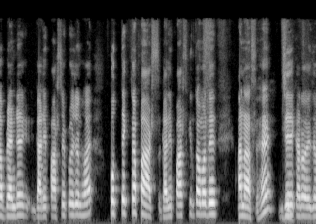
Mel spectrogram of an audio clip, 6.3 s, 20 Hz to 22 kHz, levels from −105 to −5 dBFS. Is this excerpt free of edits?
yes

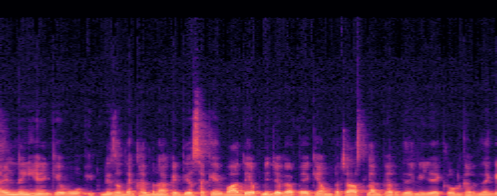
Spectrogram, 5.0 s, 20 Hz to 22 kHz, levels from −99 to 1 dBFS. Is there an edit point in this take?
no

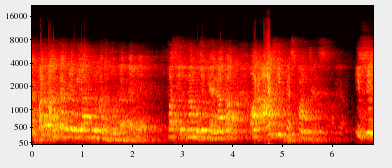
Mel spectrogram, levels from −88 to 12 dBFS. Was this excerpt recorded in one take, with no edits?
yes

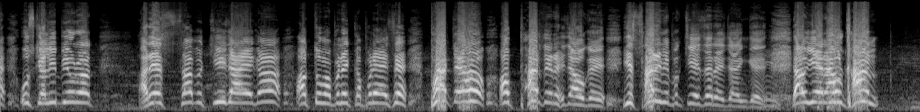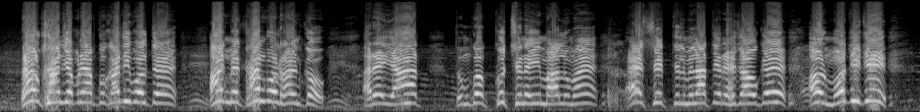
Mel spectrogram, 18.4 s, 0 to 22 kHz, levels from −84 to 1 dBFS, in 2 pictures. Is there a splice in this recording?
no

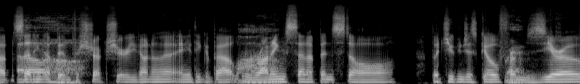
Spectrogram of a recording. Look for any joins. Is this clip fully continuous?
no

